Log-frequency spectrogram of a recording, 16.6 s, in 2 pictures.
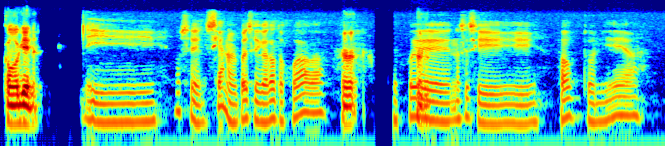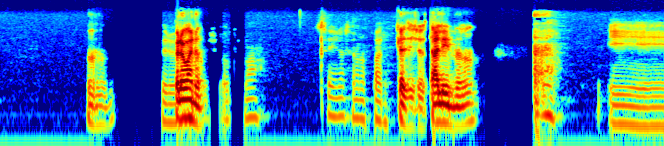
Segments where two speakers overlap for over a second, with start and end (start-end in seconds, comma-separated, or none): none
